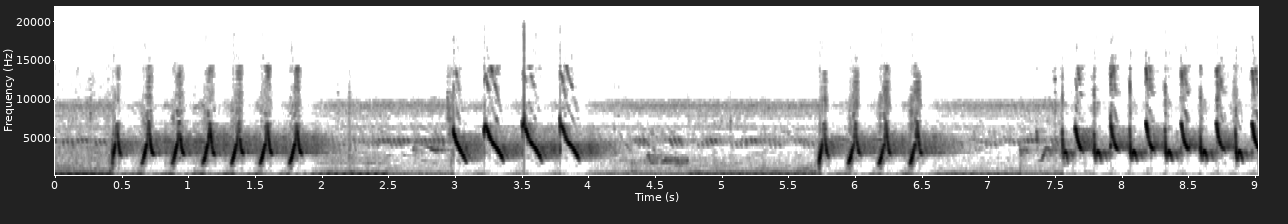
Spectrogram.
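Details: Bar-winged prinia, the ciblek semi type, singing gacor ngebren: three separate strings of quick, high, descending chirps, about four per second, split by short pauses, with a low rumbling hum in the background.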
